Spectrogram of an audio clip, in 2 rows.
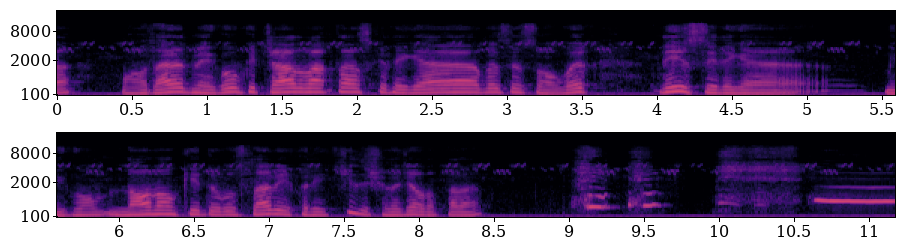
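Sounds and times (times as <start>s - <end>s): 
speech: 0.0s - 9.6s
child crying and wailing: 9.0s - 11.1s.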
